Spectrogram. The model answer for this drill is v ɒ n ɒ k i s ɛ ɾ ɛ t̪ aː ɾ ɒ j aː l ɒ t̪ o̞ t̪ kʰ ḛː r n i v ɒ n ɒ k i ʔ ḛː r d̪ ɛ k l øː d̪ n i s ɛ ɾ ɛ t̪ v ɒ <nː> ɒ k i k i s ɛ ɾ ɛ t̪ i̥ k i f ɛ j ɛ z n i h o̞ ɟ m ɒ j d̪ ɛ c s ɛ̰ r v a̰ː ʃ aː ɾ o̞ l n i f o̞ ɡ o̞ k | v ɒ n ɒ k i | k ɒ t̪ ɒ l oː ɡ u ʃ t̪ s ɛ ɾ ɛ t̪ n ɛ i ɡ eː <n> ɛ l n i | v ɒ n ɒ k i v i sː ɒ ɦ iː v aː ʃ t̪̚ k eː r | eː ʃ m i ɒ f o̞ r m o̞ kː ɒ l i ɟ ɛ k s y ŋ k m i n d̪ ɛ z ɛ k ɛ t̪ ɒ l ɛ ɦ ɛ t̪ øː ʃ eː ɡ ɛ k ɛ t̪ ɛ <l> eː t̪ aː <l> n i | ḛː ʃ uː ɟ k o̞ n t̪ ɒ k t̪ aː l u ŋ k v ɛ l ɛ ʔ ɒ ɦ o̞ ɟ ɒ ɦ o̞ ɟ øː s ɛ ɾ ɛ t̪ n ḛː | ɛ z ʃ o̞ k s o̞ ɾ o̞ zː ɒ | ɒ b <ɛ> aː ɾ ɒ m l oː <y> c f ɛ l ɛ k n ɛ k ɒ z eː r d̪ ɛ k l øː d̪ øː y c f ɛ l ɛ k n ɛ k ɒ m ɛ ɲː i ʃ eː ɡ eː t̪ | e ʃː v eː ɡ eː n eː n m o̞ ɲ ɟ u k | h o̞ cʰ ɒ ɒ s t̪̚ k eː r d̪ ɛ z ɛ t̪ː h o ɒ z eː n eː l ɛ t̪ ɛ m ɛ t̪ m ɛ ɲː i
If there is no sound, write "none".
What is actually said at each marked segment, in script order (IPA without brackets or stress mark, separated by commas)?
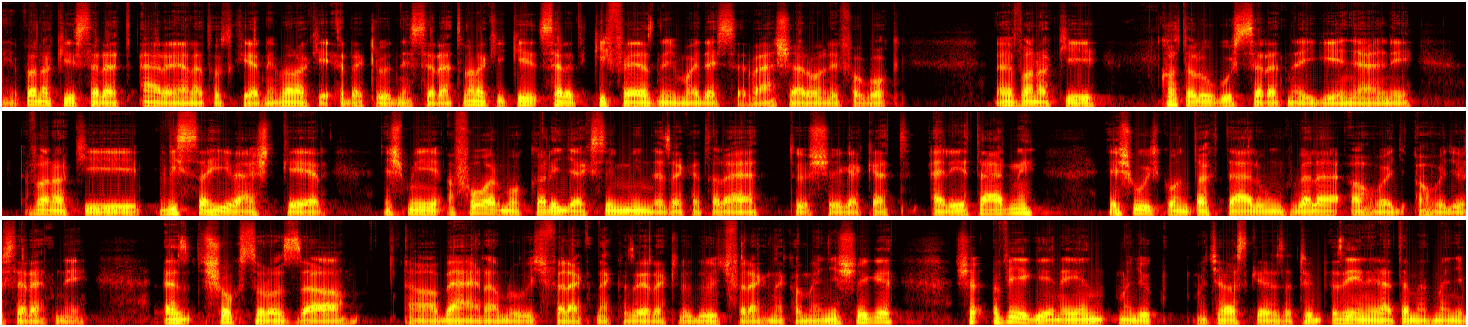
n, ɲ, l, r, ɛ, y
